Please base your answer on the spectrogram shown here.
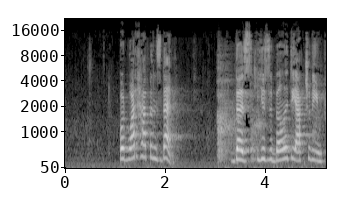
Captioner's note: audience member coughing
